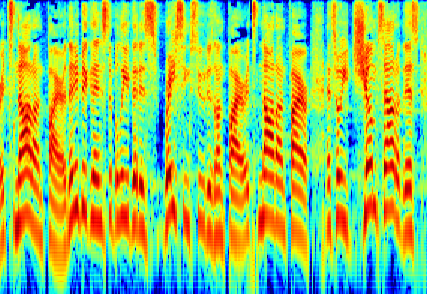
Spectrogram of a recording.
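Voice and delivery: usual speaking voice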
